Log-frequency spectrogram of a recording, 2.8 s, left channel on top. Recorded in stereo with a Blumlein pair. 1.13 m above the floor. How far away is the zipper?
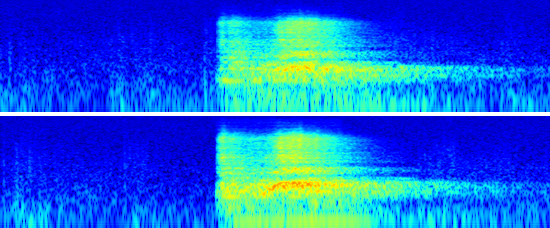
About 8 m.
